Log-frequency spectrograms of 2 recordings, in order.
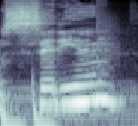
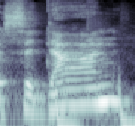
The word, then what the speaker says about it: Sidon: All right, so in the border of the Canaanites was from Sidon, or Sidon, whoever you want to pronounce it, Sidon, okay, Sidon, as you go towards Gerar, as far as Gaza, okay?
